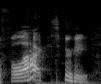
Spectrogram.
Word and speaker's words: Phylactery: And you can buy the new item, I'm not even going to pronounce it, what is it, Phylactery? You did it right. Yeah, nice. There you go, Phylactery.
